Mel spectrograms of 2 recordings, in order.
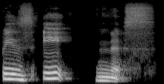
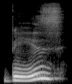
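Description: First: The word is said with three syllables. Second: The word is said with two syllables. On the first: The speaker calls it wrong. "So it's not busy-ness" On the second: The speaker calls it right. "straight from the Z to the N"

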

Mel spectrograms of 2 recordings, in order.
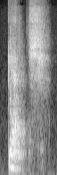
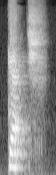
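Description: No difference in how they are said.

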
